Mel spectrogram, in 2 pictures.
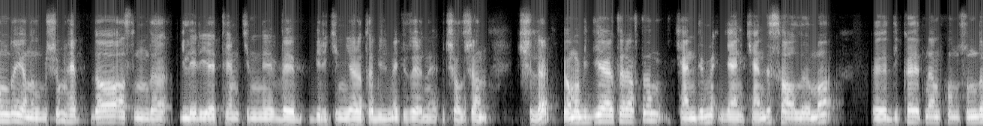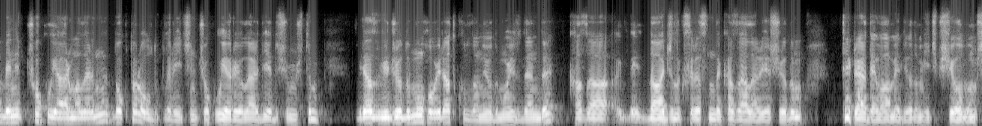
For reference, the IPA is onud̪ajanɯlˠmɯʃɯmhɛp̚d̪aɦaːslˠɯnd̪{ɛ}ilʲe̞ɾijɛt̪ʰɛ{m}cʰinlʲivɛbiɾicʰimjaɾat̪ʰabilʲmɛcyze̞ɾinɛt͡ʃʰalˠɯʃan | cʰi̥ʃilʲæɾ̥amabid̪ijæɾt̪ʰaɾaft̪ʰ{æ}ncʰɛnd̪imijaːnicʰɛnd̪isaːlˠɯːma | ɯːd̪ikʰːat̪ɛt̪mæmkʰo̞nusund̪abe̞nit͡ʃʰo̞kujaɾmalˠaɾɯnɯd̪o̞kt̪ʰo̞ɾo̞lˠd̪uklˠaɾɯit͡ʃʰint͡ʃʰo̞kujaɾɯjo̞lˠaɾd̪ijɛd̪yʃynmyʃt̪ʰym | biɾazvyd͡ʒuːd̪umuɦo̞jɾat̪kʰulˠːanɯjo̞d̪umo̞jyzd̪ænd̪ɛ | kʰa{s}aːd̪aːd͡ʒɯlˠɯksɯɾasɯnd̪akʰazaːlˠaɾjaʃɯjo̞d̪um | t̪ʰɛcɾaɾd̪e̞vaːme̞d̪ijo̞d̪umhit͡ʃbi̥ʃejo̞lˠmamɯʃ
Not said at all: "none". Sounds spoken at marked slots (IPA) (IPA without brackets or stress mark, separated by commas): a, m, a, z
